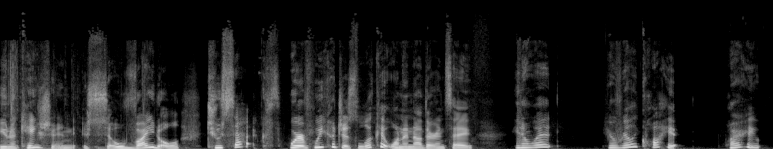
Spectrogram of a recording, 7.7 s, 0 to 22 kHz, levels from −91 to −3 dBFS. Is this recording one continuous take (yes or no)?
no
